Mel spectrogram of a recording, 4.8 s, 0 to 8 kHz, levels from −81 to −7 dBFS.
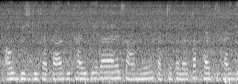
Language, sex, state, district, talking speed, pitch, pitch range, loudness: Hindi, female, Bihar, Vaishali, 115 wpm, 195 Hz, 185-200 Hz, -16 LUFS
